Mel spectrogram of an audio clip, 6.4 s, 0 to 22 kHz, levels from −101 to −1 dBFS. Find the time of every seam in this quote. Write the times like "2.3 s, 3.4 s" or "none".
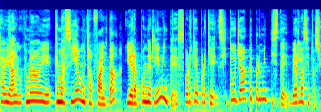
2.4 s, 3.7 s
